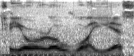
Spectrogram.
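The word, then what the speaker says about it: Troyes: off down to troy t-r-o-y-s i think it's pronounced troy and we'll probably get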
